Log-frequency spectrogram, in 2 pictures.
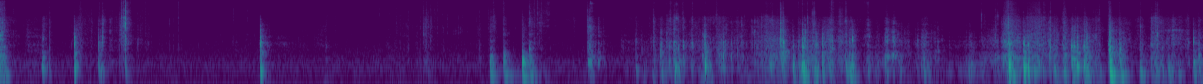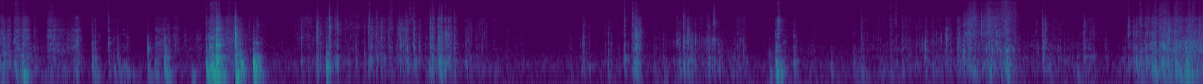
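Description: Cardboard box and packaging handled by hand: irregular rustling, scraping and crinkling of cardboard flaps, paper and plastic wrap, with scattered sharp clicks and taps. It is busiest and loudest through the middle and again near the end, as the lens is worked out of its wrapping.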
